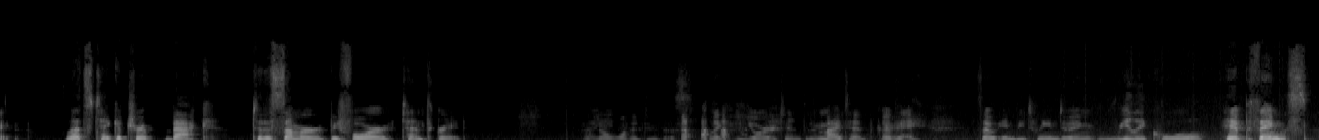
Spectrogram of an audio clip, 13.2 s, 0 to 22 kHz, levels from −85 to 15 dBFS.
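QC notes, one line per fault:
7.07–9.11 s, automatic gain rising: after the input dropped by about 23 dB, the gain control ramped up about 5 dB, so voice and room noise swell together.
9.8–11.9 s, automatic gain rising: the gain control raised its gain by about 5 dB again over two seconds, lifting voice and background noise in one slow swell.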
